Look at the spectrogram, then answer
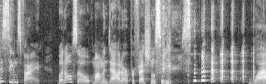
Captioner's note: laughs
